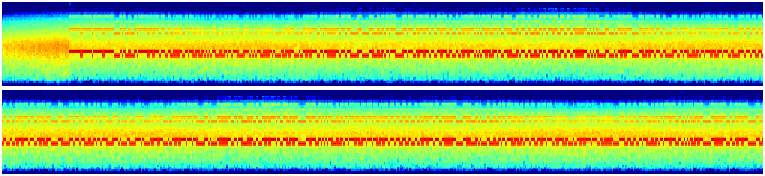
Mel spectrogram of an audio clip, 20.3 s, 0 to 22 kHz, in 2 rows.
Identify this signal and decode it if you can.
RTTY (50 baud, 450 Hz shift), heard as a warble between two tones, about 2050 Hz centre. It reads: 74086 96430 06155 57127 62237 28645 50750 27918 72551 93931 15360 20576 21018 76533 81077 74980 74056 …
